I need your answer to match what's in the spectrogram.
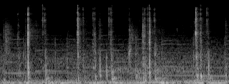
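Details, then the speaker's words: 1972 Oldsmobile Delta 88 power seat, lever pressed: low motor hum with irregular ratchety clicks while the seat barely moves; motor works but something underneath is stopping the track, cause unknown. "it's trying to move but it's not moving I'm going show y'all so that it's actually it's actually not broke something stopping it from moving up under there I don't know what it is"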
